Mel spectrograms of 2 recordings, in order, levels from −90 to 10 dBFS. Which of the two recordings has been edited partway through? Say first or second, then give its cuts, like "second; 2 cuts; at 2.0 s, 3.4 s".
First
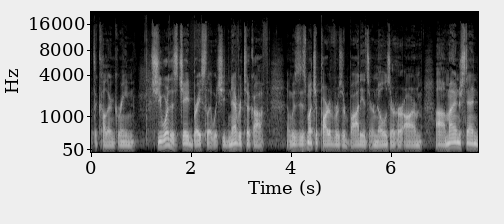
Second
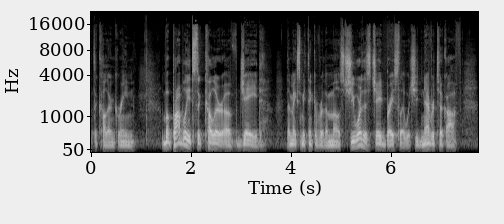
first; 1 cut; at 1.2 s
